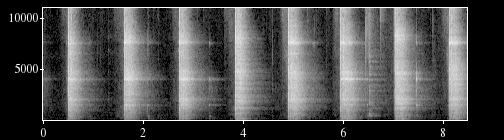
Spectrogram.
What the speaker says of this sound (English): So it's always striking on the chisel.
